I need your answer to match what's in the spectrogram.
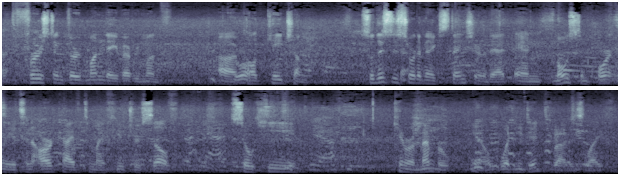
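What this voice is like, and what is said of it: Strong Chicago accent. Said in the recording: “where are you from? Wisconsin? ... Chicago. ... you got a strong accent. ... Chicago. That makes sense. That checks out.”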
